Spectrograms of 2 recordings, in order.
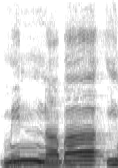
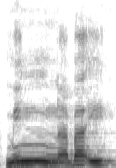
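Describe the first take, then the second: First: A long a sound is voiced after the b. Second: No long a sound is voiced after the b. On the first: The speaker calls it wrong. "नहीं पढ़ेंगे" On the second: The speaker calls it right. "बल्कि"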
